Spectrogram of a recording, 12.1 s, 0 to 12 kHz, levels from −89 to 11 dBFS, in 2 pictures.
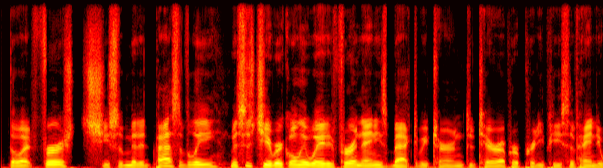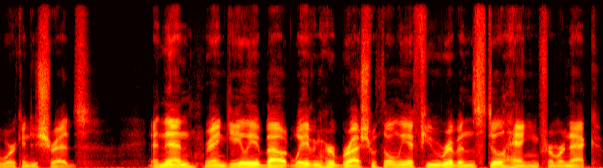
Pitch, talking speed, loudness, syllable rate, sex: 115 Hz, 230 wpm, -18 LUFS, 6.0 syllables/s, male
